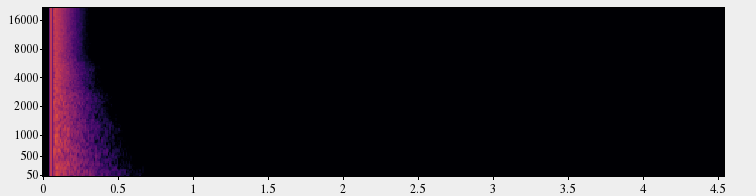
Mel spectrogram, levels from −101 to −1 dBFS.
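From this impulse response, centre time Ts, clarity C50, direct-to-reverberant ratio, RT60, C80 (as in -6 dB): 46 ms, 3.0 dB, -8.5 dB, 0.50 s, 7.0 dB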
